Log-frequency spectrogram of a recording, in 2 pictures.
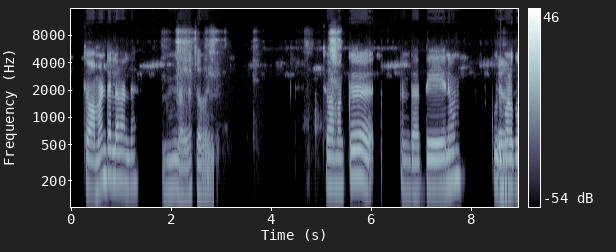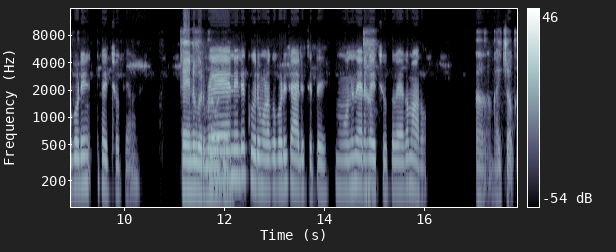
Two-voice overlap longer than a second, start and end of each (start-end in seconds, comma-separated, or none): none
